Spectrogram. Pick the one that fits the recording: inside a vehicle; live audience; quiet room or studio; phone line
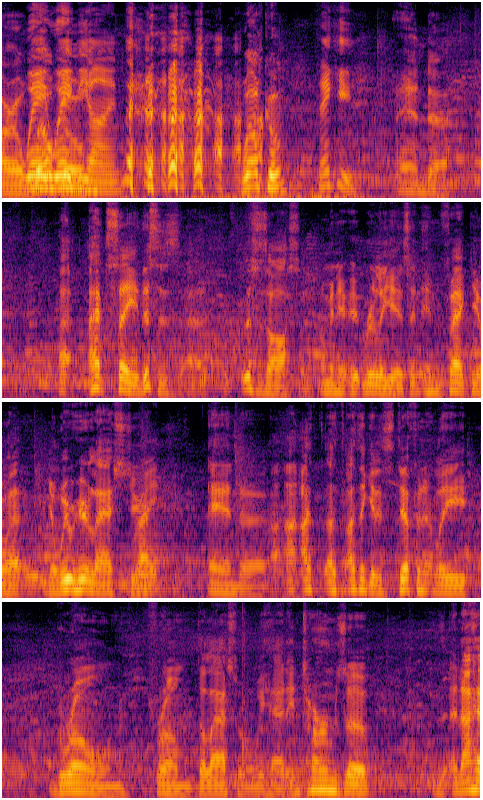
live audience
